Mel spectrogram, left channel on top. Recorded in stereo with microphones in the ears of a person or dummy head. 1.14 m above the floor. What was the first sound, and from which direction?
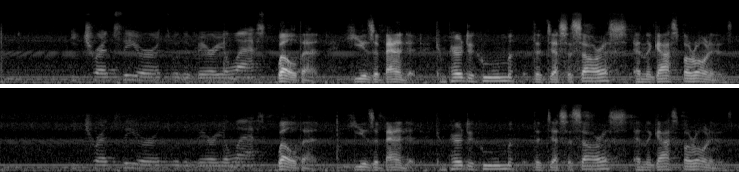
A woman speaking, 35° left (ahead or behind).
